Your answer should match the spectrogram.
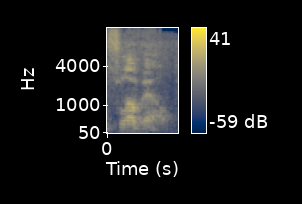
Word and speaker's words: Flavel: He spells his name with the same syllables as navel, but we call him Flavel.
